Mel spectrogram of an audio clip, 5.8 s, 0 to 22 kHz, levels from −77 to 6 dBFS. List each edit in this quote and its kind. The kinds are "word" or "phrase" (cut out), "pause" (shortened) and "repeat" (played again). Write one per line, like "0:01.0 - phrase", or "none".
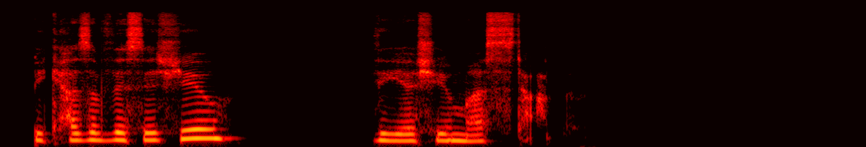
none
